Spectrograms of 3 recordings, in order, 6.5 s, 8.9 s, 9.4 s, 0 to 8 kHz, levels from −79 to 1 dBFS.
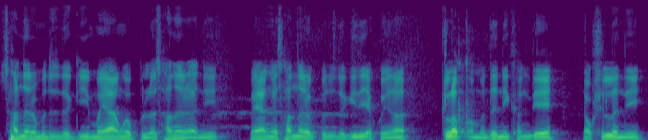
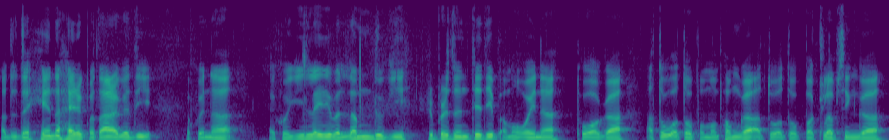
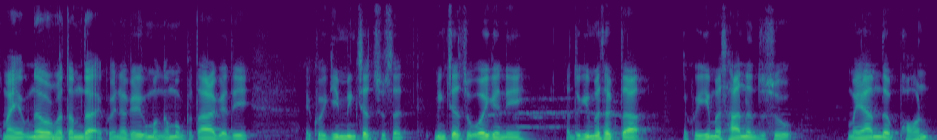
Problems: none marked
